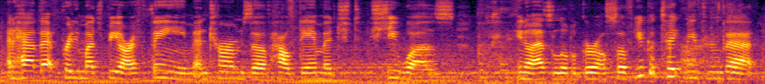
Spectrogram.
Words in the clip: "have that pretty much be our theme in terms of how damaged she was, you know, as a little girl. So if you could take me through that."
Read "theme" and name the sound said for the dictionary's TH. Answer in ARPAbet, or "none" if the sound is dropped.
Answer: TH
